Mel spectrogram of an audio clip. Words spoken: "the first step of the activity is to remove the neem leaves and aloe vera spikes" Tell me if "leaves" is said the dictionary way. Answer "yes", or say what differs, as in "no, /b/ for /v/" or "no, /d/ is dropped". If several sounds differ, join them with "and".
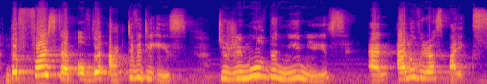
no, /v/ is dropped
